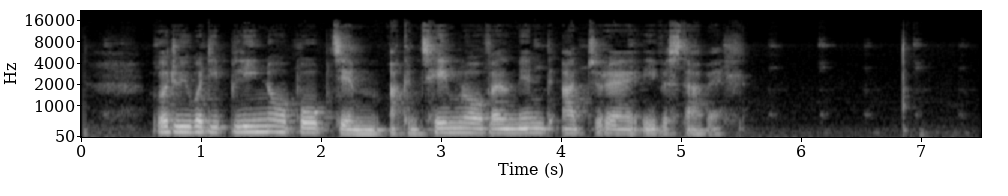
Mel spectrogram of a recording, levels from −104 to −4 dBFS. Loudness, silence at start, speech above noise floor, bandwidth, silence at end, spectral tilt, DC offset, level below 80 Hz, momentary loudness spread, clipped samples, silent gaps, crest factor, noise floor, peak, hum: -35 LUFS; 0.6 s; 41 dB; 15.5 kHz; 0.6 s; -5 dB/octave; under 0.1%; -68 dBFS; 16 LU; under 0.1%; none; 16 dB; -76 dBFS; -20 dBFS; none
